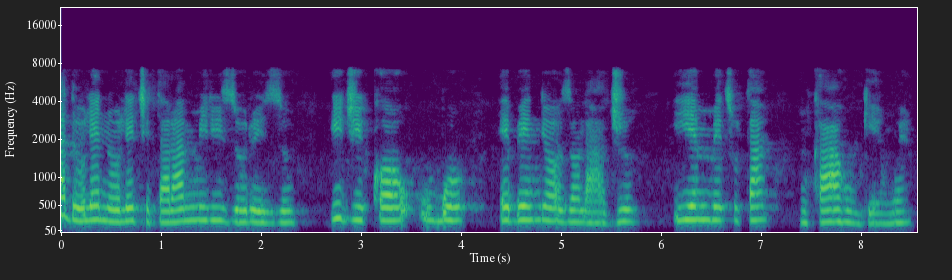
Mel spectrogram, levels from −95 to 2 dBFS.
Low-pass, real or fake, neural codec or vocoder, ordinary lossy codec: 7.2 kHz; fake; vocoder, 22.05 kHz, 80 mel bands, WaveNeXt; none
